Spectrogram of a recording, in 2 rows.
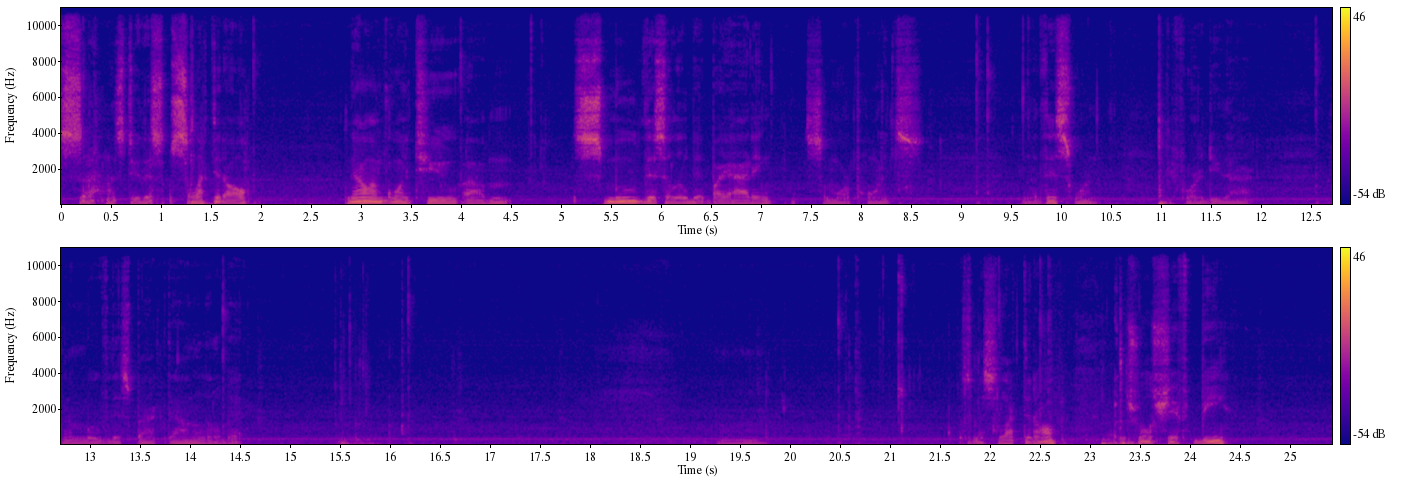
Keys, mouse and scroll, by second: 1.3 a, 1.9 middle click, 4.0 middle click, 9.1 click, 10.9 KP_1, 12.5 click, 15.6 alt+a, 16.1 middle click, 21.8 a, 22.0 middle click, 23.3 ctrl+shift+b.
